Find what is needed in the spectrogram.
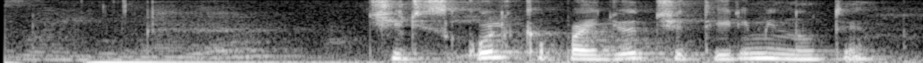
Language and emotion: Russian, neutral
